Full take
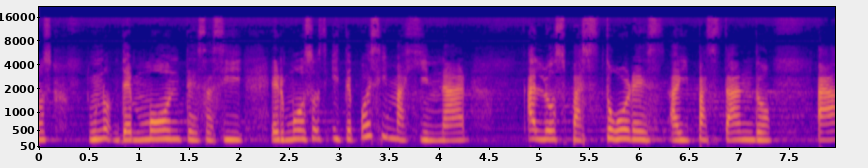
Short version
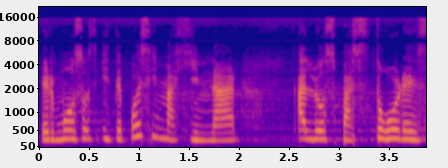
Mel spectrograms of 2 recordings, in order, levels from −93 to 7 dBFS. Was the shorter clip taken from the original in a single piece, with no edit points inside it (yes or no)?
yes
